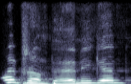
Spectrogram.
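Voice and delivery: a Brummie voice; Birmingham accent. Shown as a demonstration. Playing a Birmingham local, Brummie accent. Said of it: "That's how they talk".

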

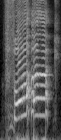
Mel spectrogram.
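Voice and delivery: sudden high yell; shout. Real, not acted. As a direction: blurt it out loud. Screamed in-joke exclamation.

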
